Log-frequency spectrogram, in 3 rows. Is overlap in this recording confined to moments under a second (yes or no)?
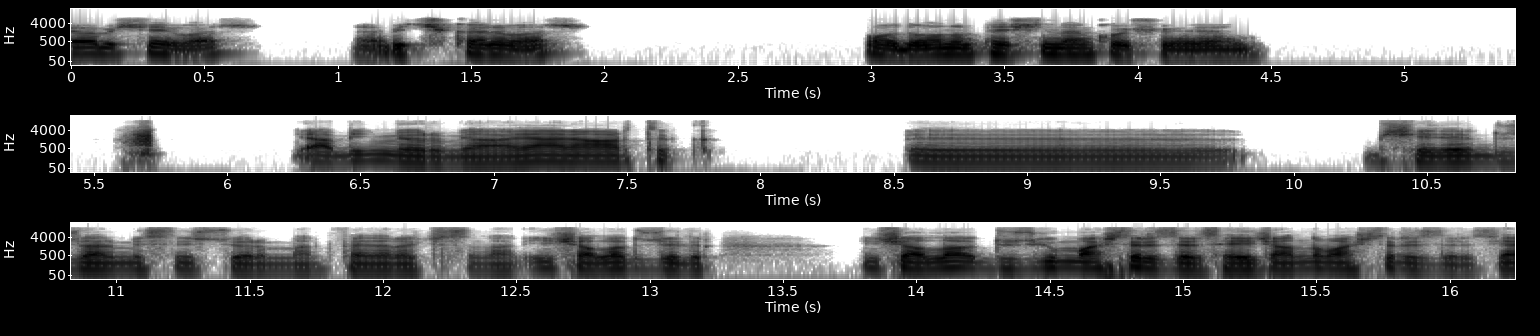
yes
